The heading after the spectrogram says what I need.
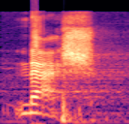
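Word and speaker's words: gnash: is the silent letter Nash Nash G here also the G is a silent letter no no G is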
